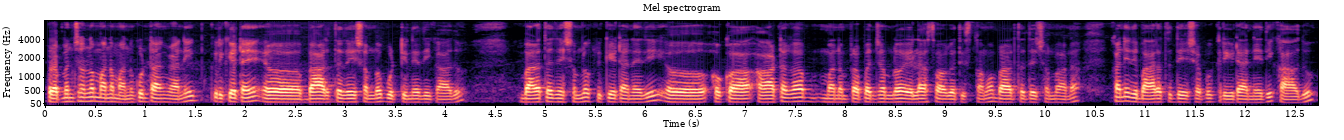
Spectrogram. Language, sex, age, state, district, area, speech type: Telugu, male, 18-30, Telangana, Vikarabad, urban, spontaneous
